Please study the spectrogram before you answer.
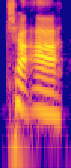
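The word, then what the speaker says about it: tsaa: Cha in Tagalog is tea, like the tea that you drink, and it's spelled ts aa. Cha. Cha. That's such a Tagalog spelling. I love it. There's the ts sound and then the double vowel uh pronunciation. Cha.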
